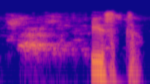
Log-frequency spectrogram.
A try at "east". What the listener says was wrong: I think you didn't pronounce it long enough, but very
